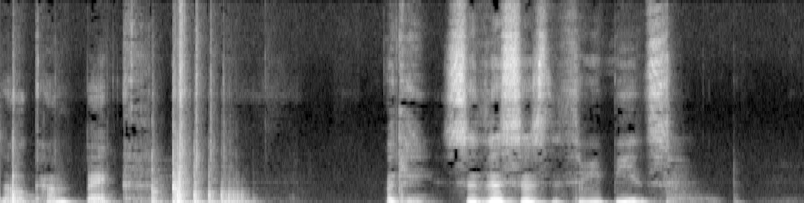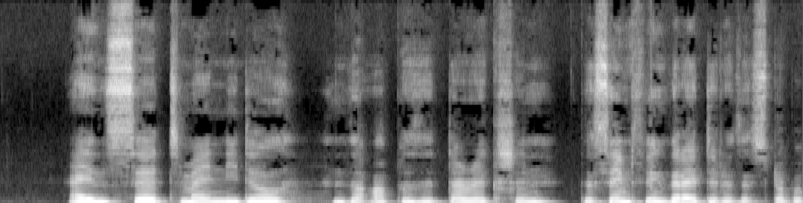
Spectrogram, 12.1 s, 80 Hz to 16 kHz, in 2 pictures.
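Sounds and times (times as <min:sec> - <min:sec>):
woman speaking: 0:00.0 - 0:01.1, 0:02.9 - 0:05.2, 0:06.6 - 0:12.0.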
